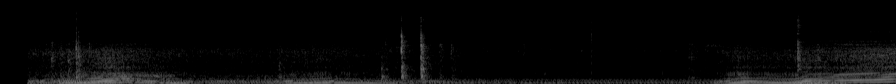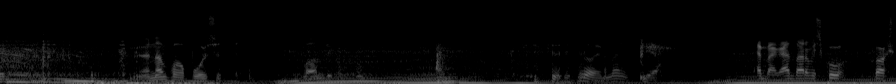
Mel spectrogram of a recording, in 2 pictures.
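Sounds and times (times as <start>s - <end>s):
off-road vehicle engine revving: 0.3s - 4.5s, 6.5s - 17.9s.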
